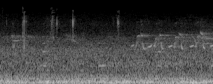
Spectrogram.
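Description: An audible pedestrian crossing signal at a bus stop, heard from both sides of the street, chirps in a quick series of short, high-pitched tweets over steady traffic rumble and street noise, with a car coming.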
